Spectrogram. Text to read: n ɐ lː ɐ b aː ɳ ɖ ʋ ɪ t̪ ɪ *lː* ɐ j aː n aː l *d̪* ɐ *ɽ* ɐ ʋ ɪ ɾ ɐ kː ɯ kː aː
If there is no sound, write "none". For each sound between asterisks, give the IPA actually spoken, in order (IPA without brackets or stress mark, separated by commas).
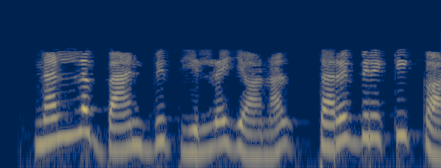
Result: lː, t̪, ɾ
